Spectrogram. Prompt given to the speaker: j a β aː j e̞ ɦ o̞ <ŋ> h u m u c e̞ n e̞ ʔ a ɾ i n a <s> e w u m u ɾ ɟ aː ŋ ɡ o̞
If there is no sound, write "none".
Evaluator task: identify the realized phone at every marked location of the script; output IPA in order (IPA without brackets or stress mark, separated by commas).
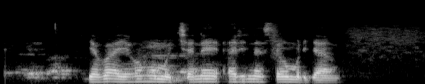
ŋ, s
